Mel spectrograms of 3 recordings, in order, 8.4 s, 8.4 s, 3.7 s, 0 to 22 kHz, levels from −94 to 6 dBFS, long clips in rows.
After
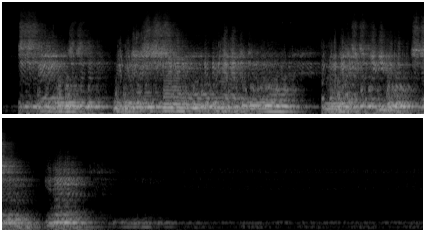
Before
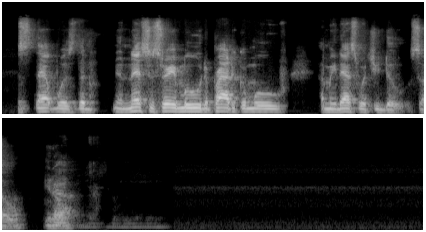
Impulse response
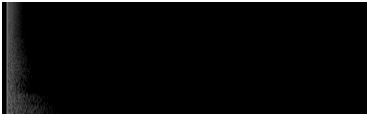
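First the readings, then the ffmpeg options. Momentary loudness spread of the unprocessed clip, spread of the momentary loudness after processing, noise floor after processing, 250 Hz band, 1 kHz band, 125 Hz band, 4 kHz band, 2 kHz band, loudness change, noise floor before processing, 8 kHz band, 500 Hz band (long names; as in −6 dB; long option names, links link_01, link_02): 15 LU, 7 LU, −82 dBFS, −14.5 dB, −23.5 dB, −16.0 dB, −16.5 dB, −19.0 dB, −17.5 dB, −76 dBFS, −28.0 dB, −22.5 dB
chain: -filter_complex "[0:a]bandreject=frequency=5800:width=12,aeval=exprs='max(val(0),0)':channel_layout=same,aecho=1:1:7.4:0.67,acompressor=threshold=-20dB:ratio=6,alimiter=limit=-17.5dB:level=0:latency=1:release=146,aphaser=in_gain=1:out_gain=1:delay=3.8:decay=0.61:speed=1.8:type=sinusoidal,asplit=3[link_01][link_02][link_03];[link_01]bandpass=frequency=270:width_type=q:width=8,volume=0dB[link_04];[link_02]bandpass=frequency=2290:width_type=q:width=8,volume=-6dB[link_05];[link_03]bandpass=frequency=3010:width_type=q:width=8,volume=-9dB[link_06];[link_04][link_05][link_06]amix=inputs=3:normalize=0,lowshelf=frequency=160:width_type=q:width=1.5:gain=9.5,asoftclip=type=tanh:threshold=-37.5dB,asplit=2[link_07][link_08];[link_08]adelay=81,lowpass=frequency=4600:poles=1,volume=-7dB,asplit=2[link_09][link_10];[link_10]adelay=81,lowpass=frequency=4600:poles=1,volume=0.2,asplit=2[link_11][link_12];[link_12]adelay=81,lowpass=frequency=4600:poles=1,volume=0.2[link_13];[link_07][link_09][link_11][link_13]amix=inputs=4:normalize=0,asplit=2[link_14][link_15];[1:a]atrim=start_sample=2205,afade=type=out:start_time=0.15:duration=0.01,atrim=end_sample=7056,adelay=78[link_16];[link_15][link_16]afir=irnorm=-1:irlink=0,volume=2dB[link_17];[link_14][link_17]amix=inputs=2:normalize=0,volume=3dB"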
